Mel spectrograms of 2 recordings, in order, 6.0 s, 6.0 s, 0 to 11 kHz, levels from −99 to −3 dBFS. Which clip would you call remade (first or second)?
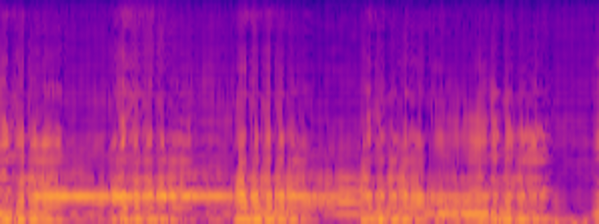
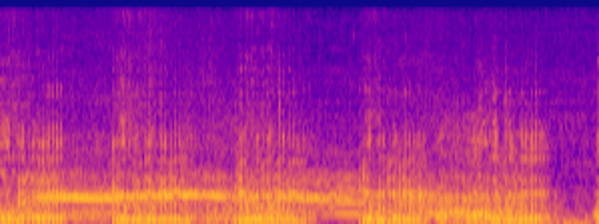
first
